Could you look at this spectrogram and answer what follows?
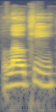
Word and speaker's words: LoKei: I'm like, "Boom, low-key." And I decided to spell it a little different. Instead of a Y, I have a I. So, K E I, L O K E I.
